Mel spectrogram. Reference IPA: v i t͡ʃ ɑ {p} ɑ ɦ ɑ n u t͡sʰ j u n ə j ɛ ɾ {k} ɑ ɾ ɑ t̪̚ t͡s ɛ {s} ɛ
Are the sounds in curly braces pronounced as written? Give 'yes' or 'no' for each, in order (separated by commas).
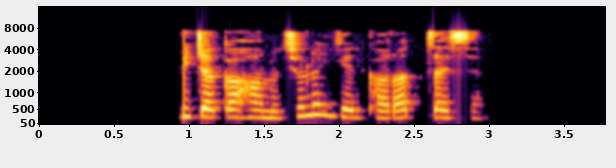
no, no, yes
